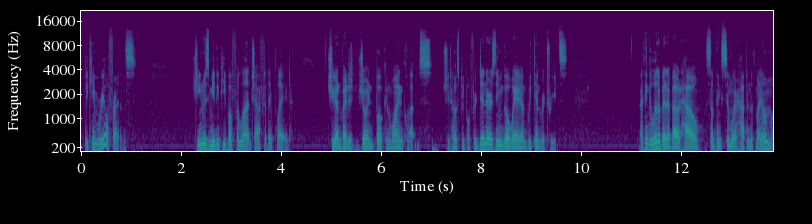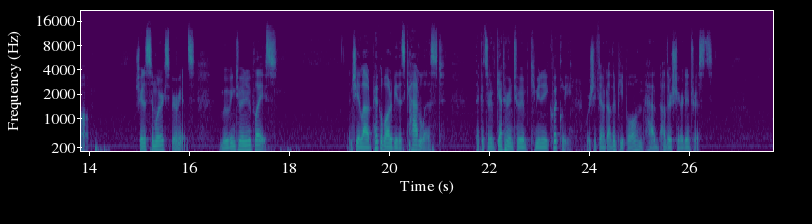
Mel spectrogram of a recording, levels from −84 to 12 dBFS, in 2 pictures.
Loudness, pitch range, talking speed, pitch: -39 LUFS, 105-135 Hz, 185 wpm, 110 Hz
